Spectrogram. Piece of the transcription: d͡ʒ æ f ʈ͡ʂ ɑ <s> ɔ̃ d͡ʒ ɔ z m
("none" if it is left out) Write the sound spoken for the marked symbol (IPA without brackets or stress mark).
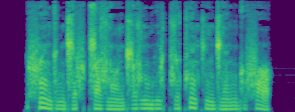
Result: z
